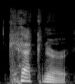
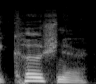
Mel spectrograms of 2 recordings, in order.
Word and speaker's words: Koechner: OE never makes the eh sound in the English language. – Yeah. – So our family mispronounces it. Koechner. It should be Koechner.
